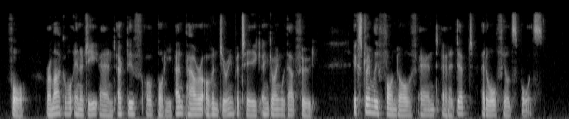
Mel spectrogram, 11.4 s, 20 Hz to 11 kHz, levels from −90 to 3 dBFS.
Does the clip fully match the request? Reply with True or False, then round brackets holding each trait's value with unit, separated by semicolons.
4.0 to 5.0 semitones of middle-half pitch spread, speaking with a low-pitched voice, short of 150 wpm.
False (3.2 semitones; 115 Hz; 140 wpm)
